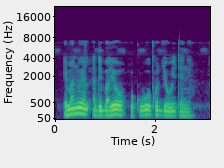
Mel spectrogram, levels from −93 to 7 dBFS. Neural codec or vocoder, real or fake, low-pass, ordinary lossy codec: none; real; 7.2 kHz; AAC, 32 kbps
